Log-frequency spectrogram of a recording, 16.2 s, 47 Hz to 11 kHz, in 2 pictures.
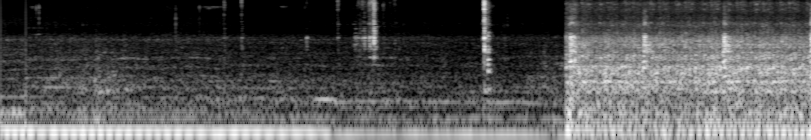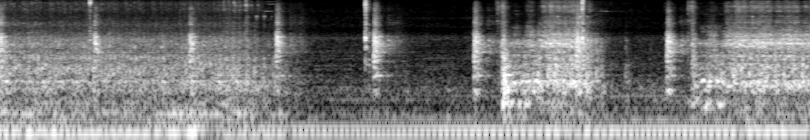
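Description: Cummins NHC-250 diesel in an REO 5-ton military truck being cranked on the starter, on its first start attempt after an overhaul. It cranks in two bouts: one of about five seconds starting about six seconds in, and another from about thirteen seconds in.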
